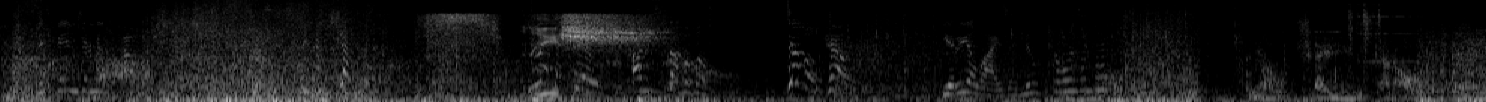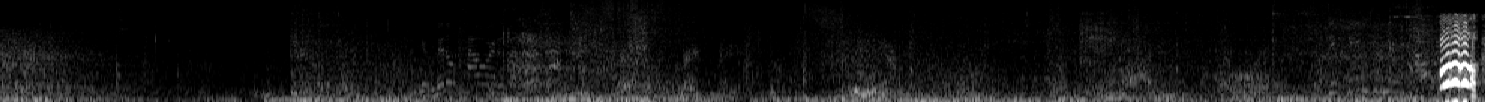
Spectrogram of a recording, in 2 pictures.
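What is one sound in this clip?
Spell effects crackle and whoosh in a video game battle.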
